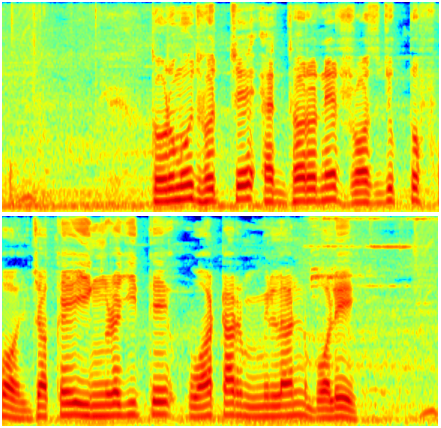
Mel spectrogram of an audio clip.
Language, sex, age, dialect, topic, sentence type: Bengali, male, 46-50, Standard Colloquial, agriculture, statement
